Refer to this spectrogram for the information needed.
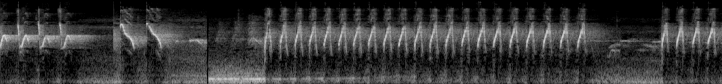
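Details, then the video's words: Semi-type bar-winged prinia in full, nonstop song, used as a lure and tutor for other prinias: fast runs of sharp, high downslurred notes, several quick chips, then a long steady train of about twenty evenly spaced ticking notes. "suara burung CIBLEK SEMI GACOR Ngebren Ampuh untuk Pancingan Ciblek Kristal dan Masteran Ciblek"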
